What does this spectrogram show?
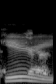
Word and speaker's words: Geary: Is it how is it pronounced? Geary or Oh, Gary? Geary. Yeah, Geary.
